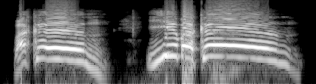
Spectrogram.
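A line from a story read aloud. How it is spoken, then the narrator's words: Herdsman shouting. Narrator (Turkish): diye bağırdı sürübaşı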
